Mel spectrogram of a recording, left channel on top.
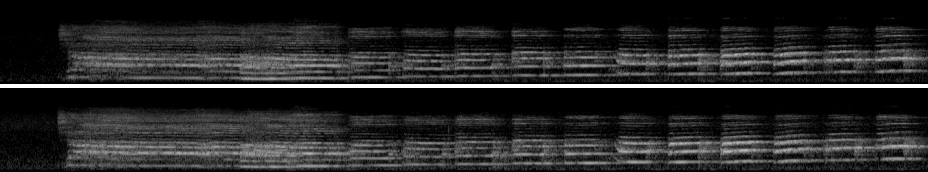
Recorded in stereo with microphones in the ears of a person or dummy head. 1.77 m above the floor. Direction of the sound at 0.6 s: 60° right (ahead or behind).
